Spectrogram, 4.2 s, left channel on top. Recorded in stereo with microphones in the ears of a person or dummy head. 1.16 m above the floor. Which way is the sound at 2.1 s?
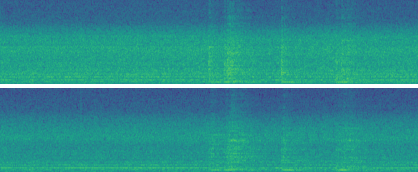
30° left (ahead or behind).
